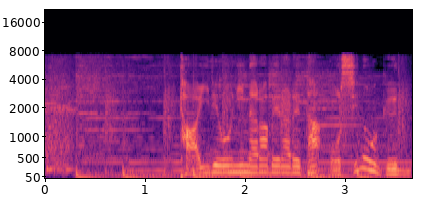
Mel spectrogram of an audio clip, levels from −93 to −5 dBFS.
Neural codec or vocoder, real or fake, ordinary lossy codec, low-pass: none; real; none; 7.2 kHz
